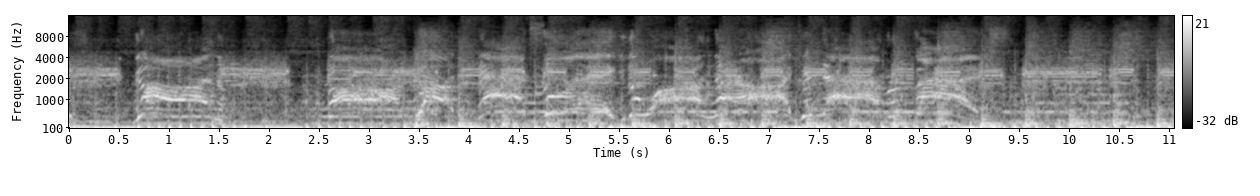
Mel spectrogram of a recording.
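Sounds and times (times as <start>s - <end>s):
distorted guitars: 0.0s - 11.0s
driving drums: 0.0s - 11.0s
high wailing line: 2.4s - 10.8s.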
